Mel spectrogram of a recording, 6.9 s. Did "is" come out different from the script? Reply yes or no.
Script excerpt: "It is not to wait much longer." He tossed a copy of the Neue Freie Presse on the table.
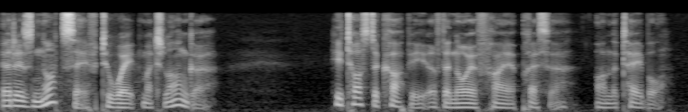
no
